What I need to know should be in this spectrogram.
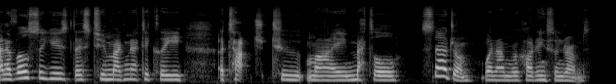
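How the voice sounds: A woman at medium pitch, moderate pace and fairly even intonation.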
